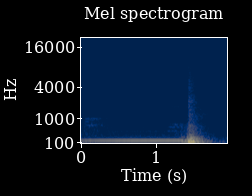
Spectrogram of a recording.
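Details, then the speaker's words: Audio-Technica AT-LP120XUSB turntable connected directly to a Dell computer, built-in preamp still in; steady low hum, worse when left sitting, then a thump as the turntable is set down and hum drops away; electrical hum, cause unknown. "Okay, you hear this hum? It's actually worse when I just let it sit."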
